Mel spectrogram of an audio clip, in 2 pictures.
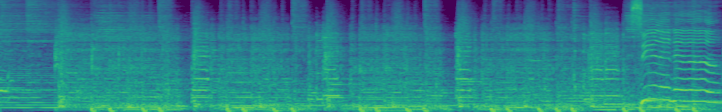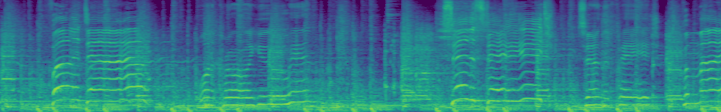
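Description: Indie rock band playing live, with electric guitars, bass, drums and keyboard. A male voice starts singing about halfway through.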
